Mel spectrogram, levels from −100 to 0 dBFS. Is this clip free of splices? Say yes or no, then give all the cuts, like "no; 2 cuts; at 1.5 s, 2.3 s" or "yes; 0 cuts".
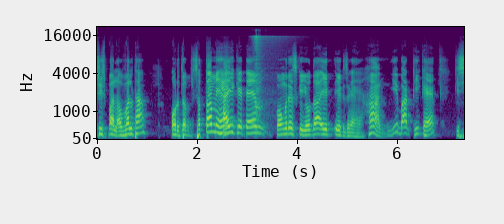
no; 1 cut; at 2.6 s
